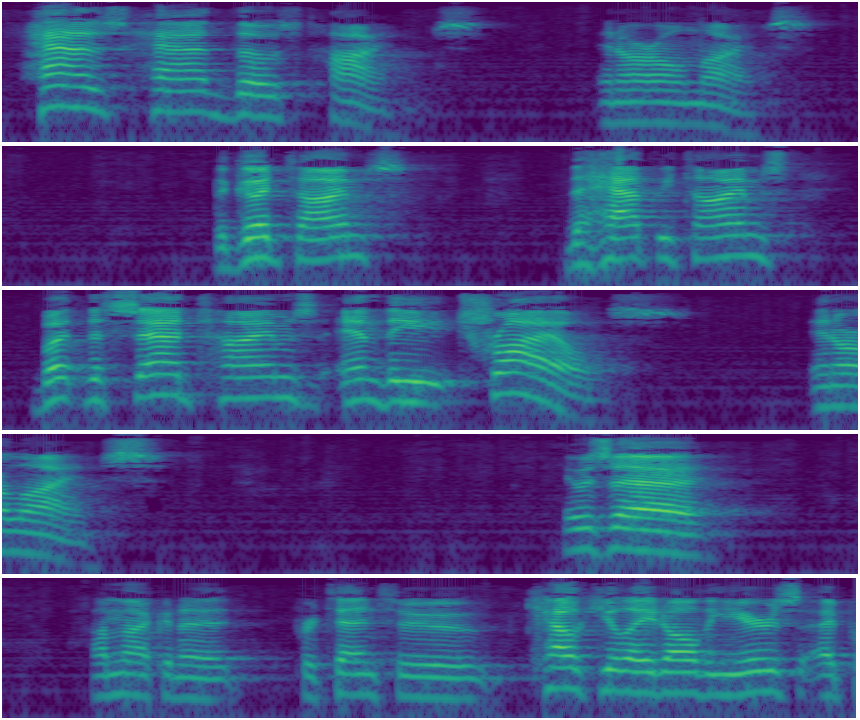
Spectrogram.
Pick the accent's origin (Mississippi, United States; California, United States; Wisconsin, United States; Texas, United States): Wisconsin, United States; Green Bay; I was raised in Green Bay, Wisconsin. Green Bay, Wisconsin, in the far north.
